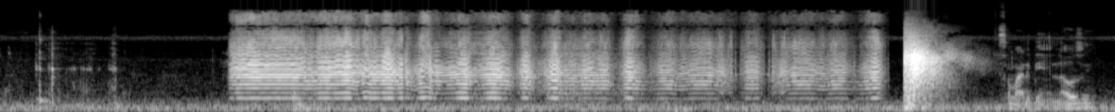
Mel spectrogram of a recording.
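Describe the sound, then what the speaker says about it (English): A small fly buzzes close by in a steady whining drone with a harmonic hum that wavers as it circles, running several seconds before a brief sharp noise cuts it off. "Whenever you see like a little fly buzzing around."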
